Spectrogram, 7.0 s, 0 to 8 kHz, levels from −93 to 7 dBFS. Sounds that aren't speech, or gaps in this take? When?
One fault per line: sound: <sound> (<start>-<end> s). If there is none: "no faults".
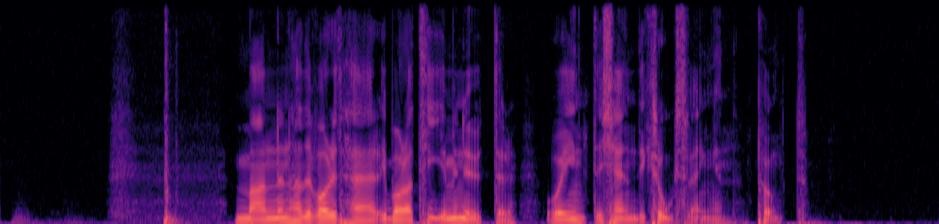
sound: thud (1.2-1.4 s)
